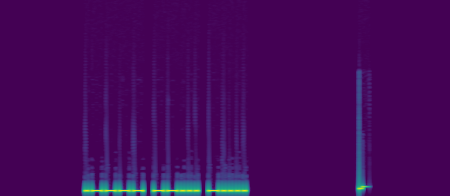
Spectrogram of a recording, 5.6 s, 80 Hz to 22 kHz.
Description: Morse code, heard as a keyed tone, about 28 wpm, 700 Hz. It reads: 176
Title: Numbers - 3-Digit 28wpm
